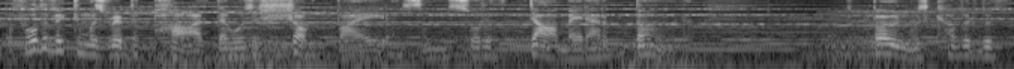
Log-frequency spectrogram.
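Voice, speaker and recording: A man acts out an eccentric alien adventurer from an audio drama. The voice swoops up and down theatrically, rambling and hesitating, bold yet apologetic, with loud music underneath. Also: medium pitch, expressive, moderate pace, lightly acted. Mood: pondering.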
